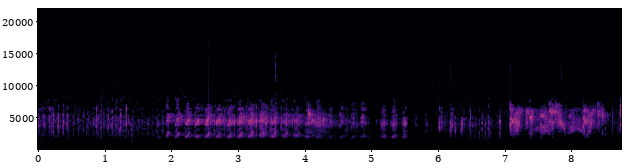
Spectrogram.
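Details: Swiftlet calling sound: rasping pulsed chatter, steady at first, then broken into short clicking groups near the middle before a dense buzzy burst at the end.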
